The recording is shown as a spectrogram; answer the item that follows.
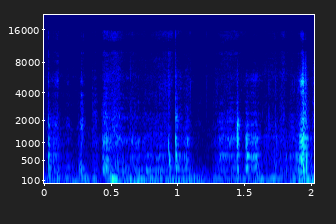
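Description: Faint, scattered light clicks and rustles of hands handling a wiring harness against the plastic mirror-mount trim.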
